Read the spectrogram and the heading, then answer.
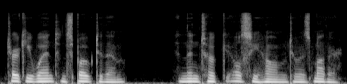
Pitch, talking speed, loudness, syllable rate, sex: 125 Hz, 240 wpm, -15 LUFS, 6.3 syllables/s, male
